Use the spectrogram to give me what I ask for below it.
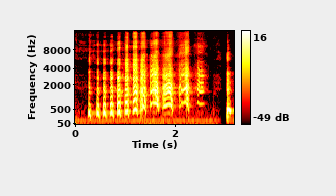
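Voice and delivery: loud high-pitched laughter. Real, not acted. Laughing about the embarrassing song clip. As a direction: burst out laughing.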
